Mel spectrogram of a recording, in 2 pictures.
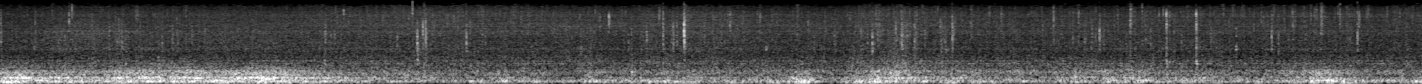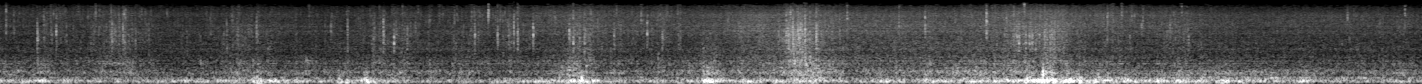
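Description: Strong wind gusts roar, rising and falling.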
